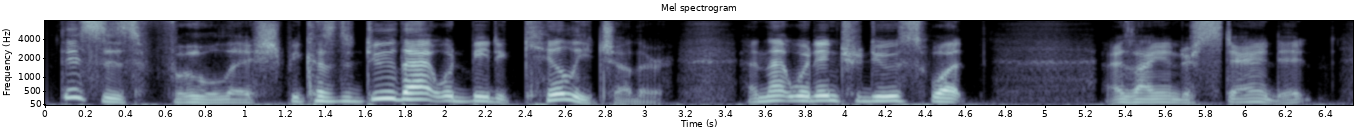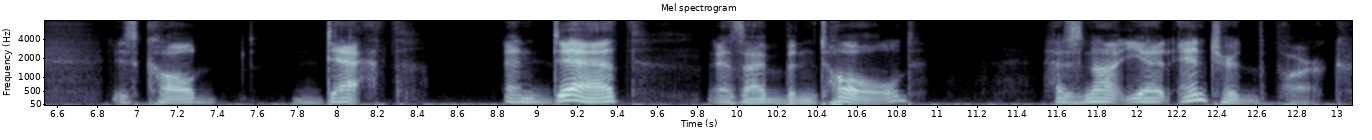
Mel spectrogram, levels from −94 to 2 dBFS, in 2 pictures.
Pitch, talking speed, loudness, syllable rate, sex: 125 Hz, 175 wpm, -22 LUFS, 5.3 syllables/s, male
